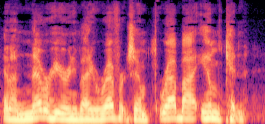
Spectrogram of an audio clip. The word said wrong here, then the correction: Emden: Rabbi Emden.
